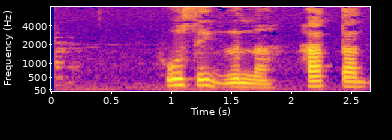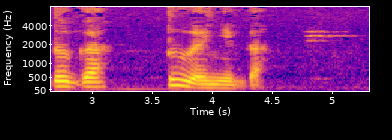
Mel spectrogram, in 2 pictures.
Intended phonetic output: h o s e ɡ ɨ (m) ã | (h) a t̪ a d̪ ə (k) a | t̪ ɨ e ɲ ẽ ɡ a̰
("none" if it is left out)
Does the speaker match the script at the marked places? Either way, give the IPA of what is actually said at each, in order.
n, h, ɡ

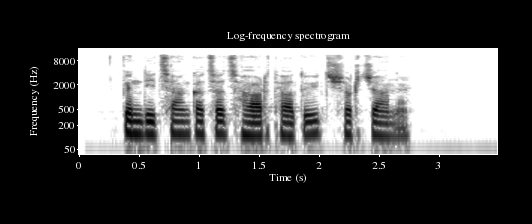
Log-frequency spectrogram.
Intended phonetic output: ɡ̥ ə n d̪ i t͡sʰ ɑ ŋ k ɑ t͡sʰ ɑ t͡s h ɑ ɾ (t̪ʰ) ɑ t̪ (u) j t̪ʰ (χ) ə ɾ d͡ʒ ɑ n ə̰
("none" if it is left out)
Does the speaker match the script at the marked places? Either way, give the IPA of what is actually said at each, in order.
t̪ʰ, u, ʃ

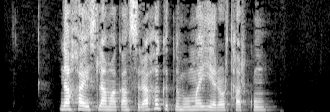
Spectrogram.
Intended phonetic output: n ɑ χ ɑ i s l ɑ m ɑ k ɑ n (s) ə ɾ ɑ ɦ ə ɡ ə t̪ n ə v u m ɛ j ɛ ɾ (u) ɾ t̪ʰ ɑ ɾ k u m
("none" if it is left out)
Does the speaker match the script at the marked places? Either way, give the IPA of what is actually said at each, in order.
s, ɔ

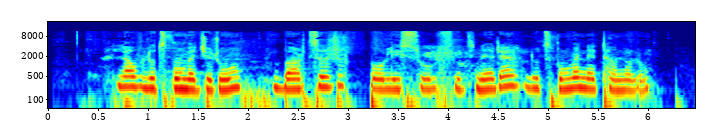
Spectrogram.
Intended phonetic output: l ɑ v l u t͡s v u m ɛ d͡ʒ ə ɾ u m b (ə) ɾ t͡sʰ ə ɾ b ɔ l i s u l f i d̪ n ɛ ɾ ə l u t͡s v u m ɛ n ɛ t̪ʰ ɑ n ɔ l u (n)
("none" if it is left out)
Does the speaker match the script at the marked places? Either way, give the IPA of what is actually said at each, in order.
ɑ, m

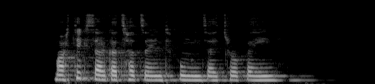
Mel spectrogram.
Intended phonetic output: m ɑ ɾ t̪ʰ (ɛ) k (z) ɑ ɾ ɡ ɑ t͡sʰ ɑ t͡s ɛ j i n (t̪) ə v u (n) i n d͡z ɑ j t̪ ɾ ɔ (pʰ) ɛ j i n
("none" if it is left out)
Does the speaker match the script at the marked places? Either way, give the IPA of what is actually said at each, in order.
i, z, t̪ʰ, m, p

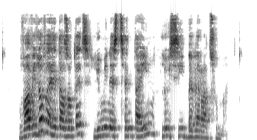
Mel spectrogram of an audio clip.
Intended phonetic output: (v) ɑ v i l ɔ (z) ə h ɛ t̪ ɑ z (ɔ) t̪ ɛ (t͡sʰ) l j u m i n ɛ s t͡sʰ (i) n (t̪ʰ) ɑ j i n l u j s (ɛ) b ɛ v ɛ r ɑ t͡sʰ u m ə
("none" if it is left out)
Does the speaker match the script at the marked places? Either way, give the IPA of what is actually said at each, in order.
v, v, ɔ, t͡sʰ, ɛ, t̪, i

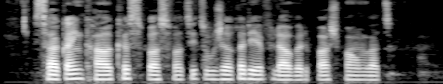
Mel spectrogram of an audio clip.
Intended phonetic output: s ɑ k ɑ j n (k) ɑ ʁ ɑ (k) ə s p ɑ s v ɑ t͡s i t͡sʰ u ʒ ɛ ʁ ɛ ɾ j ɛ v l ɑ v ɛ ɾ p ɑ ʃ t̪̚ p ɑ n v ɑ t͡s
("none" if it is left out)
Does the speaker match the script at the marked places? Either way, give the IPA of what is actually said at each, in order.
kʰ, kʰ

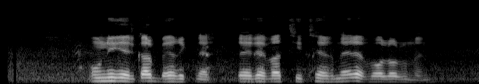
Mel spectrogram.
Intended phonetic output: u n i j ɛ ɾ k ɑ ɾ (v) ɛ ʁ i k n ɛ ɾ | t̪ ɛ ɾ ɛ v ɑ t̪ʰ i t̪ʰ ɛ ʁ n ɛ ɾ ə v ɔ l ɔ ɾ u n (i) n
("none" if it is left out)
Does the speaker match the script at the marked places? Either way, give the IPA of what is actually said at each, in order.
b, ɛ

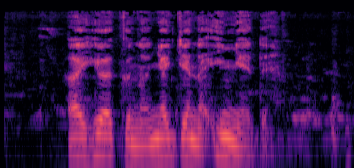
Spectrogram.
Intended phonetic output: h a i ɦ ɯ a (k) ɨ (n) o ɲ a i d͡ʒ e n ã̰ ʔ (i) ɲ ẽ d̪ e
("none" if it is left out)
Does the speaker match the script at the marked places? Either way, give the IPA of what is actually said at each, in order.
k, n, i

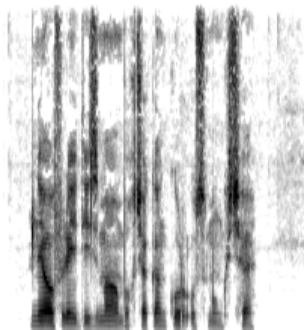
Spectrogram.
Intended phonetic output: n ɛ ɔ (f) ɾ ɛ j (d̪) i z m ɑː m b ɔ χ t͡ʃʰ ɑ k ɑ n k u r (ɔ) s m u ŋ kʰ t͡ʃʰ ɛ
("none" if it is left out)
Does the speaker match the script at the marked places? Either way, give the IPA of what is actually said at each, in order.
f, d̪, u

